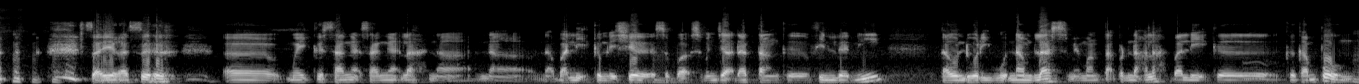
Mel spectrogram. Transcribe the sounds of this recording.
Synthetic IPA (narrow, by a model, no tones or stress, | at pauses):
sajaɾasə | ʔəməɾekasaŋat̪̚saŋat̪̚lahnaʔnaʔna̰ʔbalɪʔkəməlesiasəbap̚səməɲd͡ʒa̰ʔdat̪aŋkəfinlənːi | t̪aɦʊnduəɾibuənambəlasmemãŋt̪a̰ʔpərnahlahbalɪʔkəkəkampʊŋ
